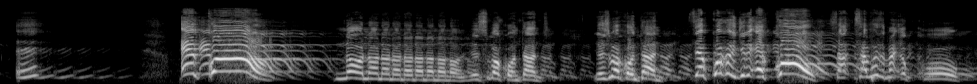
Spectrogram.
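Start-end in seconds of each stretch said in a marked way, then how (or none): 1.8-2.6 very high, loud shout. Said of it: "Mais volume, volume".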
